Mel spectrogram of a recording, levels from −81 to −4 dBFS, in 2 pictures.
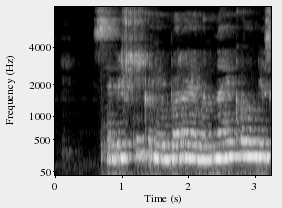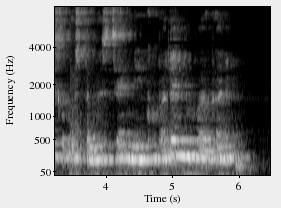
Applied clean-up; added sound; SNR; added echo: neural separator model SepFormer DNS4.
